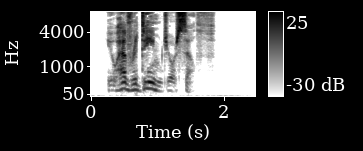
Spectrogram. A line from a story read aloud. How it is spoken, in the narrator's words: he said quietly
